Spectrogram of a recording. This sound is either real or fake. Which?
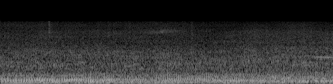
fake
